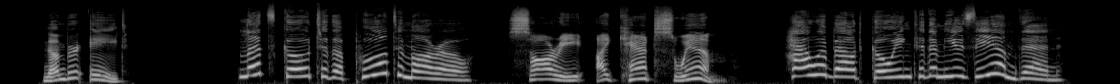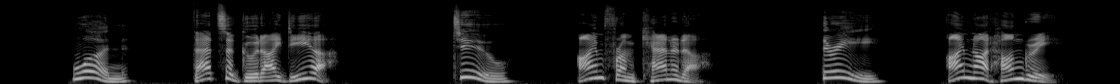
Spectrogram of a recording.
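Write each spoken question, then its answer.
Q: How about going to the museum then?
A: 1: That's a good idea.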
